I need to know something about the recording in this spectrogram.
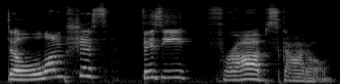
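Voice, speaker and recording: A woman's voice: a little high, sing-song, slow pace, fairly bright tone, voice pushed up, heavily acted. A woman voicing a big, friendly male giant from a storybook, childlike and boisterous, exclaiming in garbled words. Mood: eager.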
